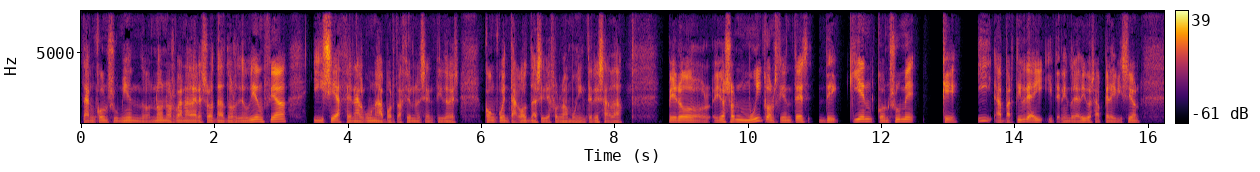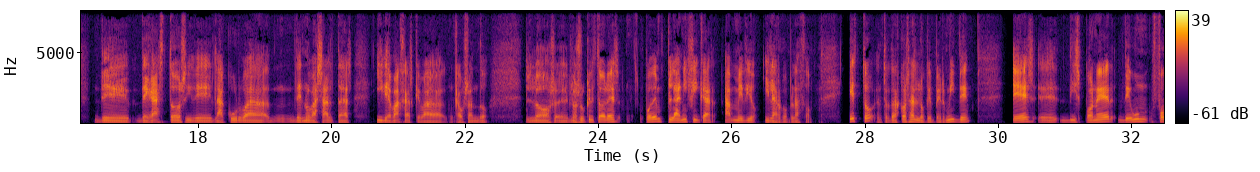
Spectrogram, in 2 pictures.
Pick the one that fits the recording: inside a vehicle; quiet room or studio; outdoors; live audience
quiet room or studio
